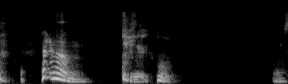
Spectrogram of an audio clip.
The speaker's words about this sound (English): Yeah, let me get a good cough in.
